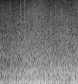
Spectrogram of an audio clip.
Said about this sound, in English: Now the whiz-bang barrage here out of Dexn.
